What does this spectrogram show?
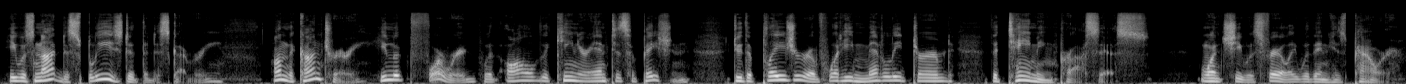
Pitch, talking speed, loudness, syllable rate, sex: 150 Hz, 155 wpm, -19 LUFS, 5.0 syllables/s, male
